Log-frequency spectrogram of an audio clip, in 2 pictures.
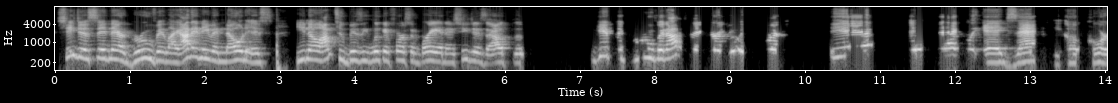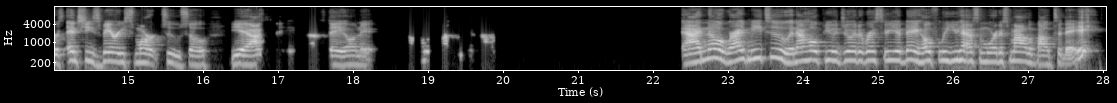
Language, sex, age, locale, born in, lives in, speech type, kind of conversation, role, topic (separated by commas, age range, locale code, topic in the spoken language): English, female, 30-34, en-US, United States, United States, conversation, unstructured, none, What is one thing that always makes you smile?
